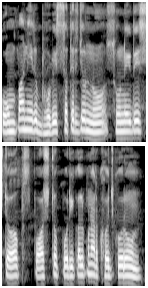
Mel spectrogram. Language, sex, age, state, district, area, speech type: Bengali, male, 60+, West Bengal, Purba Medinipur, rural, read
